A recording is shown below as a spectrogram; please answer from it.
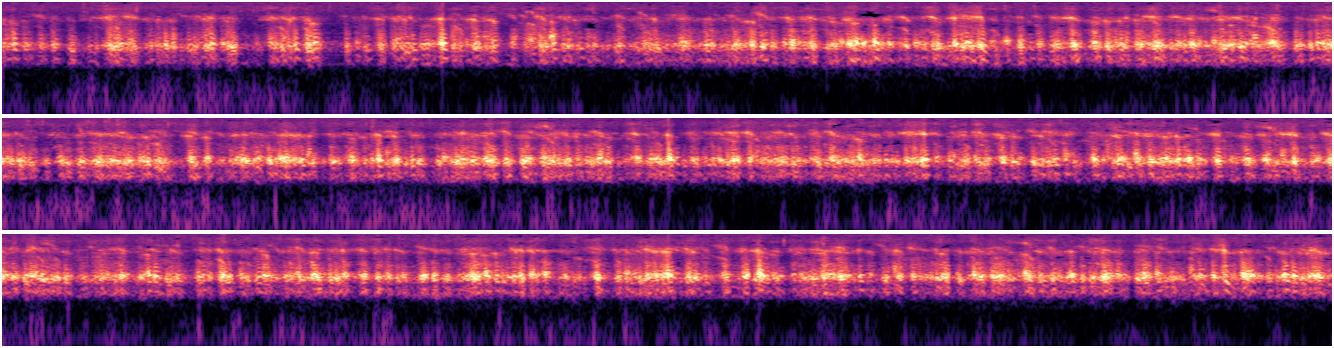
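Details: Wood frogs chorusing in spring at a small pond in Enosburgh, hundreds gathered to breed after winter frozen in woodland leaf litter; dense continuous clucking croaks overlapping in a steady din, with low rumbling noise underneath.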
